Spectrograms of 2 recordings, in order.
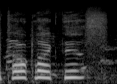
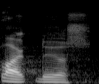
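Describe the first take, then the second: First: Put-on falsetto, far above usual; high-pitched voice. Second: Put-on deep voice, dropping downward. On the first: Pastor asking children if Jesus talked differently, high-pitched voice. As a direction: leap up into a silly high disguise. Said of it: "if it was high pitch". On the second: Pastor asking children if Jesus talked differently, mock deep voice. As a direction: sink into a pretend deep voice. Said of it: "if it was a deep voice". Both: Shown as a demonstration.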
